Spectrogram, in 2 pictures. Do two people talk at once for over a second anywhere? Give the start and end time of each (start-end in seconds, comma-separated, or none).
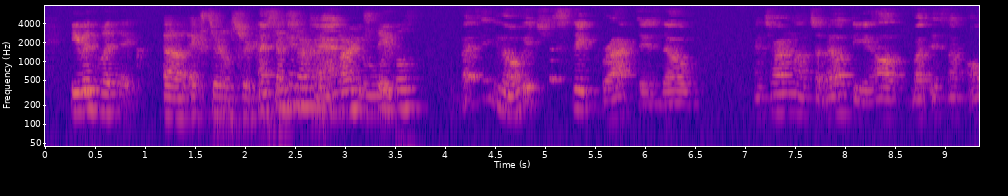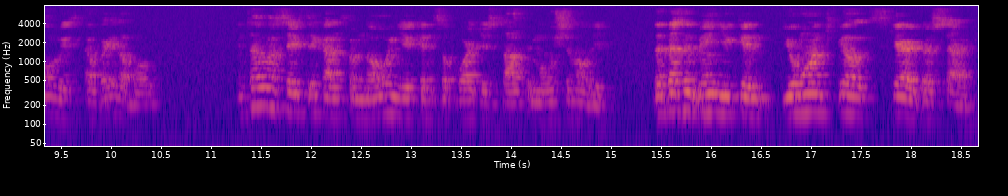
2.1-3.5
